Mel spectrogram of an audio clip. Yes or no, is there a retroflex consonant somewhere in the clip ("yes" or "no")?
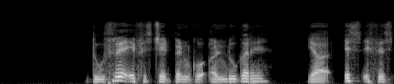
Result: yes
